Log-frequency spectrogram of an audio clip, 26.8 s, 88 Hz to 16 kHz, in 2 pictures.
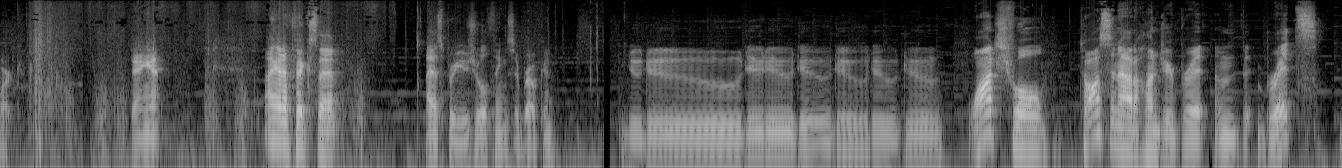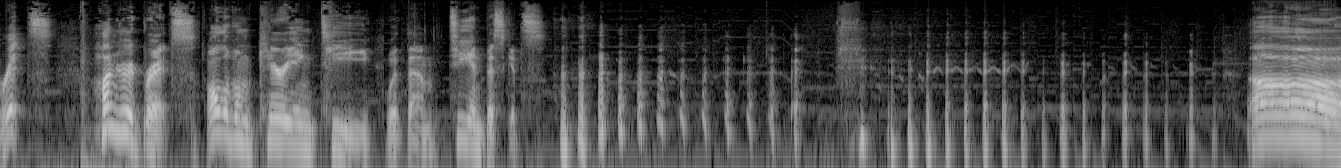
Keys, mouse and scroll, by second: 6.0 ctrl+s.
